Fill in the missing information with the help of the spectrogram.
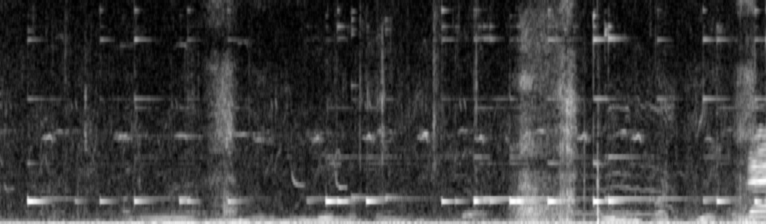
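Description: A flock of sheep grazing, several of them bleating at intervals, with a small bell clinking among them; one louder bleat comes near the end.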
